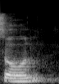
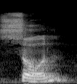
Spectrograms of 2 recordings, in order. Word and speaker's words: Seoul: It's pronounced Seoul. Okay, E is silent. E is silent. Seoul.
